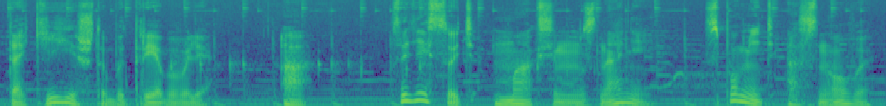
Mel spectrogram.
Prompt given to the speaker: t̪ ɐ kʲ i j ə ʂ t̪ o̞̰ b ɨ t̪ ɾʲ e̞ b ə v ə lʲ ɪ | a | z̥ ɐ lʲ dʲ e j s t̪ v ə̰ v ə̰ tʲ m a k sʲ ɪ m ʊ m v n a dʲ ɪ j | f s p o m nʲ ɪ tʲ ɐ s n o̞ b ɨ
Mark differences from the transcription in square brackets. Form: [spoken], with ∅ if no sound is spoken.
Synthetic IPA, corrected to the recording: t̪ ɐ kʲ i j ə ʂ t̪ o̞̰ b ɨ t̪ ɾʲ e̞ b ə v ə lʲ ɪ | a | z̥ ɐ [∅] dʲ e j s t̪ v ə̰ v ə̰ tʲ m a k sʲ ɪ m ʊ m [z] n a [nʲ] ɪ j | f s p o m nʲ ɪ tʲ ɐ s n o̞ [v] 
